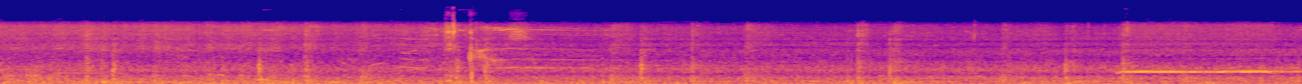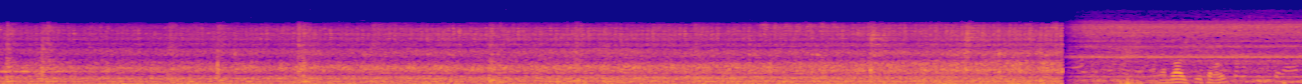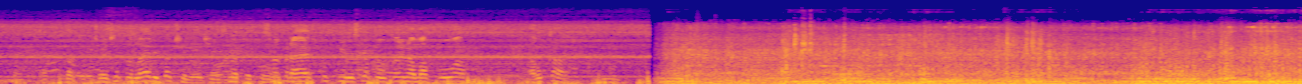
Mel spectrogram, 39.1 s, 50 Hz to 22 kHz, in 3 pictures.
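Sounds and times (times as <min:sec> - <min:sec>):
diesel locomotive: 0:00.0 - 0:39.0
railway coaches rolling past: 0:00.0 - 0:39.0
wheels clicking over rail joints: 0:06.0 - 0:23.7, 0:32.7 - 0:39.0.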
